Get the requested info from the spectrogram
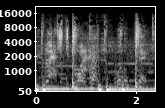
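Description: Hip hop music: a drum beat with kick drums under held bass notes, with a voice rapping over it.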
